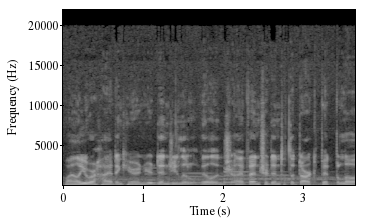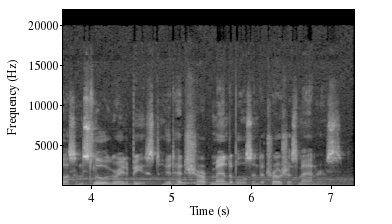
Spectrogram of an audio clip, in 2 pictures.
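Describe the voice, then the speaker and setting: A man's voice: medium pitch, big pitch swings, fast, creaky, few pauses, background noise. A man voicing a boastful, pompous bug knight in a video game, making grand proclamations.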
